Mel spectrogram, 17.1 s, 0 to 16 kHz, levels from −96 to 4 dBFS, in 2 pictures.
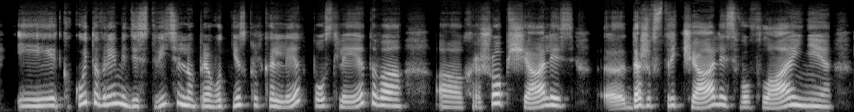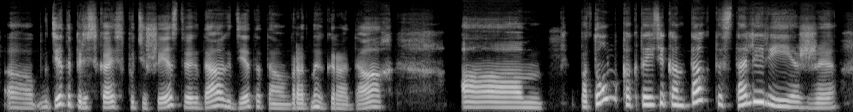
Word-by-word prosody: И 210 +2 +1
какое-то 305 +8 -1
время 270 +2 +3
действительно 220 - 0
прям 200 -2 0
вот 200 +1 -5
несколько 235 -2 -2
лет 190 - 0
после 205 -5 -3
этого, 235 -7 +2 0.3
а, 170 -2 -2
хорошо 295 - +1
общались, 225 - +2 0.3
э, - - +2
даже 230 0 +4
встречались 230 +1 +2
в 170 - -2
оффлайне, 190 +5 +2 0.2
а, 155 -3 -7
где-то 245 - -1
пересекаясь 165 -2 -1
в - - -16
путешествиях, 160 - -3
да, 220 +8 +2
где-то 180 0 -4
там 140 -5 -6
в 145 - -7
родных 150 +5 -2
городах. 145 - -3 0.7
Ам. 165 -2 0 0.4
Потом 350 - +1
как-то 255 - 0
эти 250 +5 +3
контакты 280 - +2
стали 255 +7 +2
реже. 175 - 0
205 Hz, 125 wpm, -21 LUFS, 165-245 Hz, 0.7 s, даже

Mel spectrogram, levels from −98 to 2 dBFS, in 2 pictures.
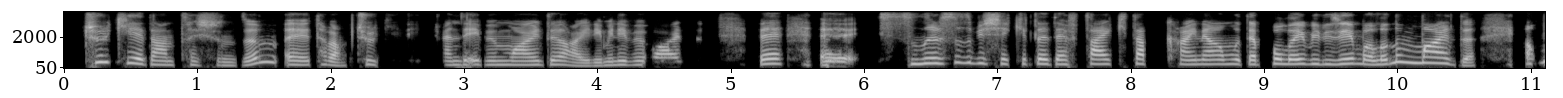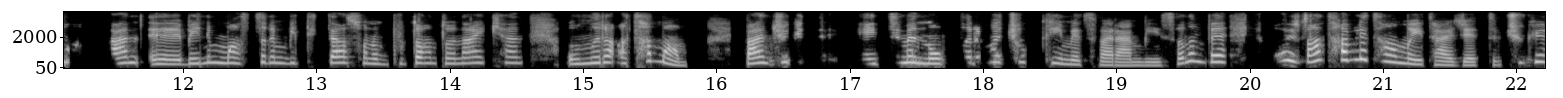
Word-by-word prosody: Türkiye'den 285 -12 +2
taşındım. 195 - -3
Eee, 205 -1 +4
tamam; 180 -7 -1
Türkiye'de 215 -1 -6 0.2
kendi 200 +2 -2
evim 205 -1 -3
vardı, 205 +1 +1
ailemin 160 +1 -3
evi 205 -1 -1
vardı 200 -1 -2 0.7
ve 255 +1 +5 0.3
eee, - - +1 0.2
sınırsız 280 +4 -1
bir 280 - -1
şekilde 250 -1 +1
defter, 240 +1 +1
kitap 250 +1 0
kaynağımı 230 +1 +1
depolayabileceğim 245 +1 +4
alanım 300 +9 +1
vardı. 275 - +5 0.4
Ama - - -1 0.5
ben, 305 +2 +3 0.2
eee, 235 -1 +2
benim 285 +4 -2
masterım 300 +1 -2
bittikten 305 +2 0
sonra, 290 -4 -4 0.2
buradan 290 +3 0
dönerken, 300 +2 -2 0.3
onları 275 +6 0
atamam. 310 - -1 0.4
Ben, 285 +4 +7
çünkü 340 +2 -2 0.5
eğitime, 310 +6 +2
notlarıma 300 +4 -1
çok 335 -1 -4
kıymet 235 -9 -5
veren 175 -2 0
bir 175 - -7
insanım 270 - -3
ve 350 0 +7 0.4
o 410 +4 -4
yüzden 390 -1 +5
tablet 460 -2 +4
almayı 290 -10 +3
tercih 185 -4 -1
ettim. 185 +2 -10
Çünkü 360 +3 0
255 Hz, 135 wpm, -25 LUFS, 210-305 Hz, 0.7 s, Ben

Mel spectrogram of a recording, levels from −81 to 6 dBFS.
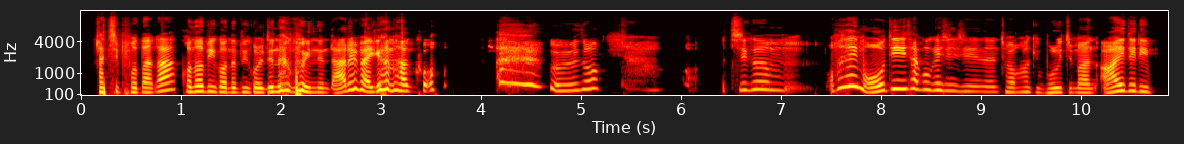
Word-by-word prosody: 같이 - - +1
보다가 205 +9 +2
Gonna 235 +1 +2
be, 230 -1 +2
gonna 200 -2 -1
be 205 +1 -5
golden 200 +3 0
하고 275 +1 +3
있는 200 -4 -1
나를 295 - +3
발견하고. 285 - +3 1.2
그러면서 280 +3 -5
어 - - -9 1.3
지금 295 0 -5 0.5
선생님 435 +1 +3
어디 285 - +4
살고 325 -3 -1
계신지는 235 -6 -7
정확하게 205 -1 -9
모르겠지만 185 0 -4
아이들이 230 0 +2
235 Hz, 365 characters per minute, -20 LUFS, 205-295 Hz, 1.3 s, 어디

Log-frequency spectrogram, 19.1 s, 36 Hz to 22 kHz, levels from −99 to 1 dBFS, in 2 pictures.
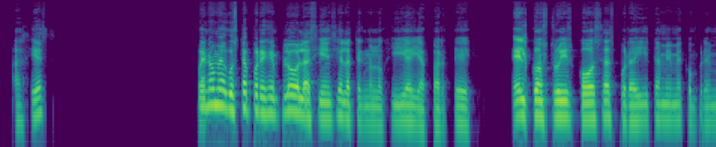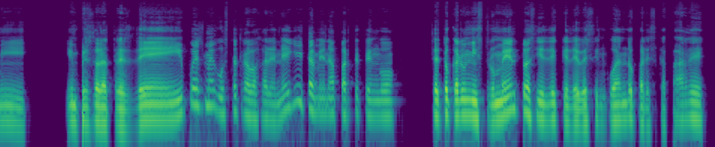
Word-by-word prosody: Así 115 +5 -6
es. 155 0 -1 2.0
Bueno, 225 +1 +4
me 225 -1 +7
gusta, 190 +1 +4
por 180 -2 +4
ejemplo, 165 +2 +5
la 150 - +6
ciencia, 130 +2 -1
la 125 -2 +3
tecnología 110 0 -4
y, 105 -2 -3
aparte, 100 +2 -5 0.5
el 140 +2 +7
construir 135 -1 +5
cosas. 125 +1 +4
Por 120 -3 -4
ahí, 115 +1 -1
también 120 0 -5
me 120 -1 -7
compré 110 0 -12
mi 110 -3 -10 0.5
impresora 110 -1 -1
3D, 120 +6 -1
y 150 - -5
pues, 225 +7 -6
me 220 -1 -8
gusta 160 -1 -12
trabajar 130 -4 -7
en 120 +4 -11
ella. 205 +10 -8
Y 260 - -9
también, 185 -5 -5
aparte, 150 0 -9
tengo 140 -1 -9 0.5
sé 140 - +3
tocar 140 0 +2
un 145 -1 +1
instrumento, 140 +7 0
así 135 -4 0
de 125 +1 -5
que, 115 -2 -6
de 105 - -2
vez 105 - -4
en 110 -3 -14
cuando, 120 +3 -3
para 110 -2 -8
escapar 110 +5 -14
de, 125 -2 -5
125 Hz, 155 wpm, -24 LUFS, 115-145 Hz, 2.0 s, me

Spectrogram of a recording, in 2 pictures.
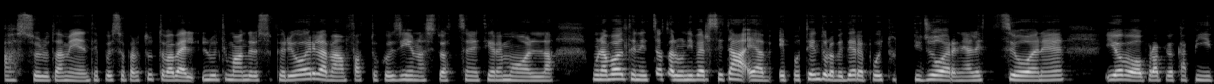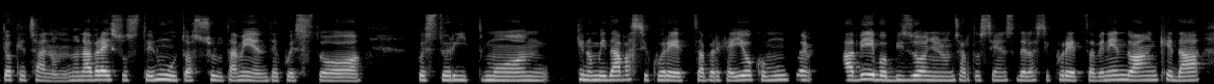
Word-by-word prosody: Assolutamente, 190 -2 -3
poi 200 0 -4
soprattutto 205 +2 -6
vabbè, 185 -3 +4
l'ultimo 210 0 -2
anno 205 0 +2
delle 200 -1 0
superiori 210 +4 +1
l'avevamo 195 -6 +3
fatto 195 +2 -8
così, 205 +1 -2
una 195 -2 -3
situazione 190 +1 -5
tira 195 0 -2
e - - -3
molla. 180 -2 -1 0.4
Una 220 -2 +5
volta 240 +1 +5
iniziata 220 +1 +1
l'università 210 +2 +4
e - - +3
av 190 -2 +2
e 205 - -1
potendolo 230 +2 +2
vedere 200 +1 +1
poi 205 +1 0
tutti 215 0 -11
i - - -3
giorni 200 -3 +3
a - - -1
lezione 195 +1 +2 0.4
io 215 +1 +3
avevo 195 -4 +5
proprio 195 +1 -1
capito 200 0 -4
che 205 0 -8
cioè 195 -2 -5
non 160 -2 -9
non 190 +4 -6
avrei 205 +1 +6
sostenuto 205 0 -1
assolutamente 185 -2 -3
questo 175 -2 -3 0.5
questo 205 0 -1
ritmo, 195 -1 -2
mhmm, 190 -1 -5 0.3
che 230 - -2
non 200 -1 0
mi 200 -1 +1
dava 205 +1 +3
sicurezza, 195 -3 -1
perché 185 0 -4
io 210 +3 +2
comunque 210 +1 -4 0.3
avevo 210 0 +5
bisogno 205 +1 +1
in 190 - -4
un 190 0 -6
certo 195 0 -7
senso 195 0 -7
della 190 -1 -1
sicurezza, 195 -1 -2
venendo 205 +3 +1
anche 205 +2 +1
da 190 +1 +2
200 Hz, 160 wpm, -23 LUFS, 190-210 Hz, 0.5 s, avrei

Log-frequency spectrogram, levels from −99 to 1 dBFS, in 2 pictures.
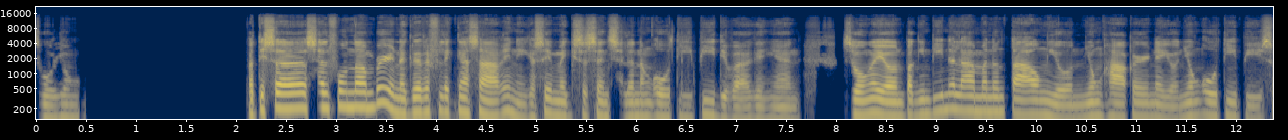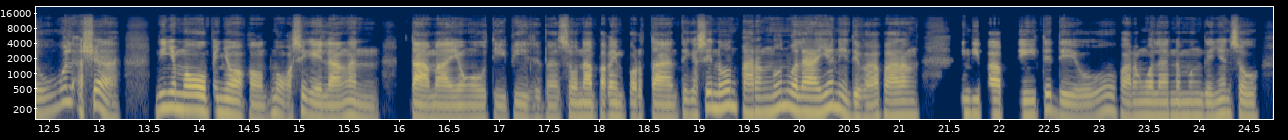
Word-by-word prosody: tulong. 120 0 -8 1.7
Pati 185 - +3
sa 205 -1 +8 0.3
cellphone 215 +1 +2
number 215 +5 +4
nagre-reflect 165 +2 0
nga 165 - +3
sa 155 - +4
akin, 175 -2 -4
eh, - - -7
kasi 125 - +4
nagsi-send 135 -1 +4
sila 130 +1 -4
ng 130 0 -6
OTP, 125 -1 -10 0.2
di - - -2
ba? 110 - -1
Ganyan. 110 -1 -7 0.6
So 150 - +2
ngayon, 140 -4 +5
'pag 145 - +1
hindi 150 +3 -6
nalaman 180 -3 0
ng 170 - -7
taong 150 -1 +3
yun, 115 0 -5
yung 135 0 -4
hacker 130 0 +1
na 125 -1 -3
yun, 110 0 -7
yung 135 +1 -6
OTP, 130 -1 -8 0.2
so 155 - -3 0.2
wala 275 +1 -5
siya, 230 -3 +1 0.5
hindi 195 +2 -3
niya 210 - -3
ma-o-open 180 -3 0
yung 145 - +1
account 115 -2 -6
mo 155 -3 -7
kasi - - +1
kailangan 120 -1 -1 0.3
tama 115 -2 +3
yung 115 0 -5
OTP, 115 0 -10 0.2
di - - -12
ba? 115 -1 -9
So 135 - -1
napaka-importante. 125 0 -2
Kasi 150 +9 +2
noon, 220 +2 -3
parang 165 -2 -3
noon 210 +5 -5
wala 170 -3 +2
yan, 205 +5 -3
eh, 160 - -5
di 130 - -4
ba? 120 +2 -4
Parang 140 0 -1 0.5
hindi 155 0 -5
pa 150 -1 +2
updated, 145 +6 -6
eh, 125 - -4
oo. 150 +10 -10
Parang 135 0 -6
wala 135 0 -4
namang 135 0 -9
ganyan, 140 +4 -7
so 130 -3 -2
135 Hz, 170 wpm, -23 LUFS, 125-170 Hz, 1.7 s, sa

